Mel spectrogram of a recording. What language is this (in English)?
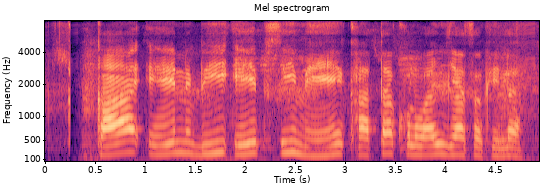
Bhojpuri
